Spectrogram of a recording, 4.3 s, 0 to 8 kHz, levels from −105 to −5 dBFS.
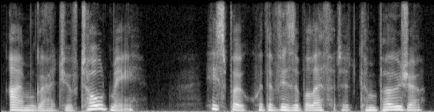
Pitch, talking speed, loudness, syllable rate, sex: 180 Hz, 180 wpm, -20 LUFS, 6.0 syllables/s, female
